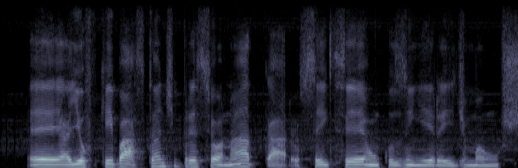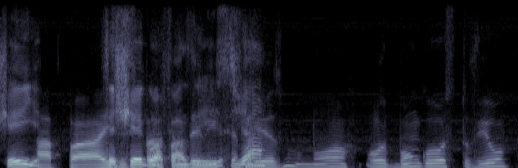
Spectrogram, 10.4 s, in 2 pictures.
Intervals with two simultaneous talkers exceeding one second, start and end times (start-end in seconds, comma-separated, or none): 6.2-7.8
